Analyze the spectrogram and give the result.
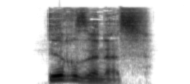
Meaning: genitive singular of Irrsinn
- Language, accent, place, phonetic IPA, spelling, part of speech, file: German, Germany, Berlin, [ˈɪʁzɪnəs], Irrsinnes, noun, De-Irrsinnes.ogg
